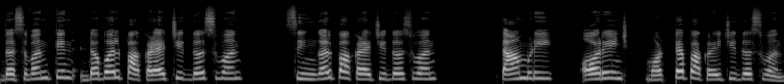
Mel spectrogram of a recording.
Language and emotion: Goan Konkani, neutral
